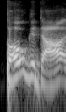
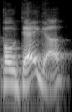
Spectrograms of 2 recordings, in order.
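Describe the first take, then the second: First: The second syllable starts with a g sound. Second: The second syllable starts with a d sound. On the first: The speaker calls it wrong. "Bogada instead of bodega" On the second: The speaker calls it right. "Bogada instead of bodega"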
